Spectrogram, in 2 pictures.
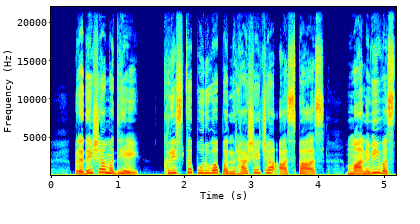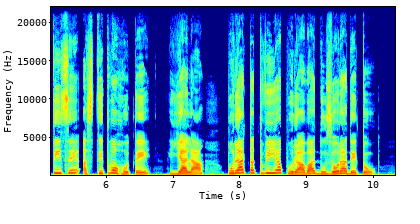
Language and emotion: Marathi, neutral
